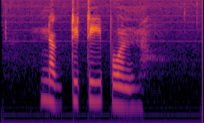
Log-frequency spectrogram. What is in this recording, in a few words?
Ilocano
